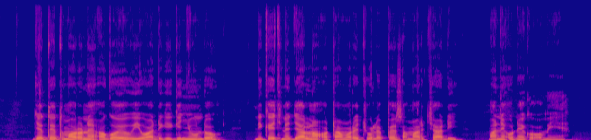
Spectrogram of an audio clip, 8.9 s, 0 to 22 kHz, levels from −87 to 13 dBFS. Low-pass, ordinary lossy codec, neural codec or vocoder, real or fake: none; none; vocoder, 44.1 kHz, 128 mel bands every 256 samples, BigVGAN v2; fake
